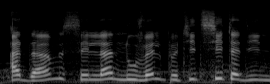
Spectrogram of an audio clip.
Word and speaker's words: Adam: présentation avec Emmanuel Albisser adame ça s'écrit AD mais ça se prononce Adam c'est la nouvelle petite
